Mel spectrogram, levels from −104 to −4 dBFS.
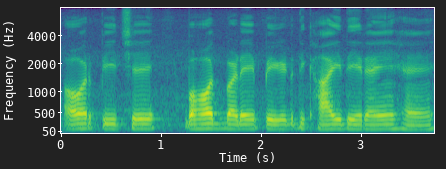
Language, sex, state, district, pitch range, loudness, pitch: Hindi, male, Bihar, Kaimur, 110-115 Hz, -19 LUFS, 110 Hz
